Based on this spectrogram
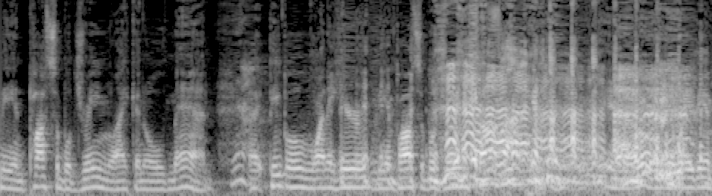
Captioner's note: laughter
